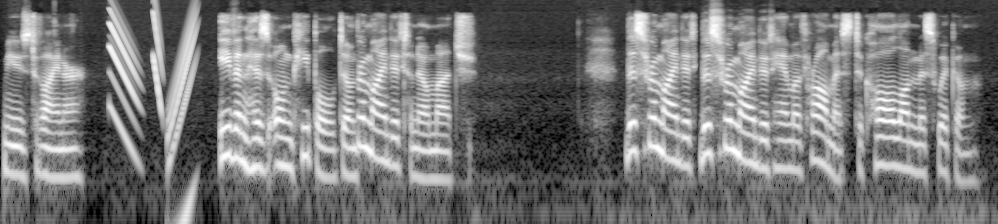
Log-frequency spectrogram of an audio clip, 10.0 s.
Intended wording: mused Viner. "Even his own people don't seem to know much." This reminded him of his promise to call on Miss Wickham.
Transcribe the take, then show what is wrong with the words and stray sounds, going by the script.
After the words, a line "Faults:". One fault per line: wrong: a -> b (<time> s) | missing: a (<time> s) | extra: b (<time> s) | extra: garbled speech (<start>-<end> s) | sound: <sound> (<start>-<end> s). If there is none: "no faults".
mused Viner. "Even his own people don't reminded to know much." This reminded this reminded him of promise to call on Miss Wickham.
Faults:
sound: chirp (1.1-2.0 s)
wrong: seem -> reminded (3.6 s)
extra: this reminded (7.0 s)
missing: his (8.1 s)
